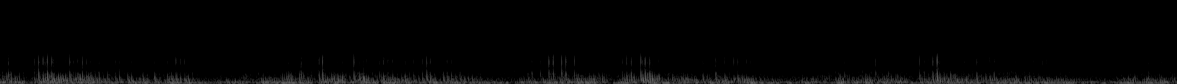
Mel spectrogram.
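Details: Fast-asleep indoor American Shorthair cat whose belly moves with its purring; a deep, even rumble rising in breathy waves every couple of seconds.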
